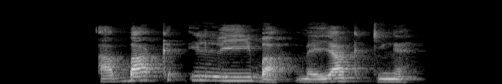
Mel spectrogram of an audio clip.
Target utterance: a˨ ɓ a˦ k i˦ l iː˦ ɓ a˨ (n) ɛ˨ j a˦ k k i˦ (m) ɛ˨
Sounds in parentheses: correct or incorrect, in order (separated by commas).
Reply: incorrect, incorrect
